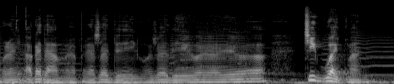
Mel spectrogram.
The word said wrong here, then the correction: Wickham: Wickham, así se llama este muchacho, que lo hemos escuchado en otras intervenciones semanas atrás.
